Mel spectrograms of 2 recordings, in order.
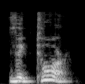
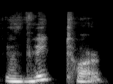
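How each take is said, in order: First: "Victor" with the accent on its final syllable, vic-TOR; stress on last syllable. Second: Said in the usual way. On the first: Shown as a demonstration. Teacher showing how Haitians say the name, "Victor" stressed on the last syllable. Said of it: "the accent is always on the last syllable". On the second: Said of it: "even though your name is Victor".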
